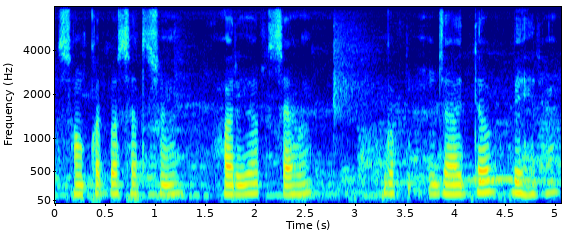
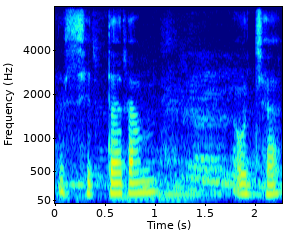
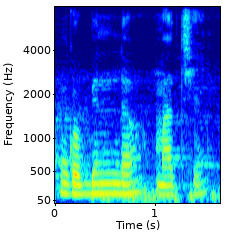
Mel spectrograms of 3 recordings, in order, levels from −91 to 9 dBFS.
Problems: constant background noise, continuous background conversations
